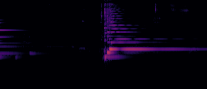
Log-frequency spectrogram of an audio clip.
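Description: A chord on an F-style mandolin dies away; about two seconds in, another chord is struck once and left to ring.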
